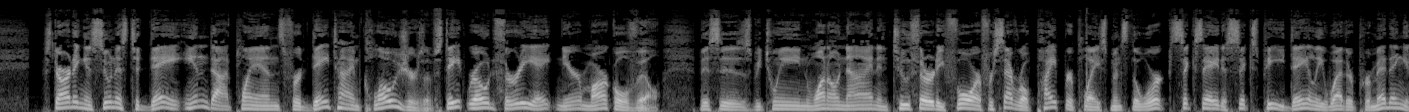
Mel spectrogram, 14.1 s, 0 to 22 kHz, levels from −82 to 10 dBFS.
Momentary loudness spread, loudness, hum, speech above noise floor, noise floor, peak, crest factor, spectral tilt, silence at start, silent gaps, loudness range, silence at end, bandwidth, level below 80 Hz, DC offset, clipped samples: 6 LU; -19 LUFS; none; 21 dB; -40 dBFS; -2 dBFS; 16 dB; -5 dB/octave; 0.45 s; none; 2 LU; 0 s; 16 kHz; -42 dBFS; under 0.1%; under 0.1%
